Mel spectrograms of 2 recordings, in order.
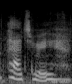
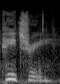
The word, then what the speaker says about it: Petri: Rob and Laura Patri. We pronounce it Petri actually. Oh, like the dish.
